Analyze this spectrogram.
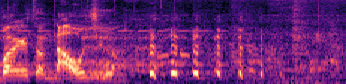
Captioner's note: laughing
